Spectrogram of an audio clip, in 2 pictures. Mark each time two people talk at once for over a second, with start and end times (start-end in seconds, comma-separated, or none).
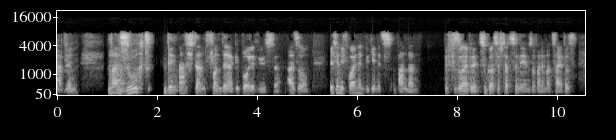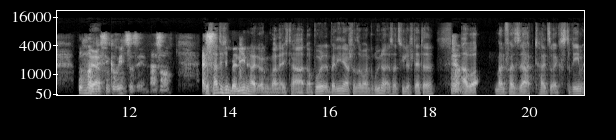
none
